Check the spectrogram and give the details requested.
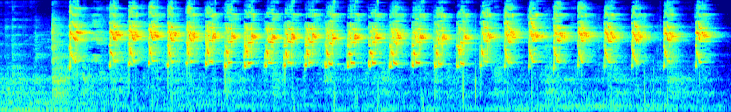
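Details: Long ngekek rattle of a lovebird, played to get other lovebirds singing: evenly spaced shrill, scratchy notes at about two and a half per second, slightly fading at the end.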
